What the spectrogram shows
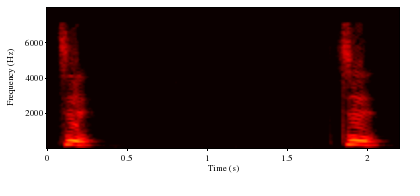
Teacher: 혀 중단 부분이 이 천장에 붙었다가 떨어지며 나는 소리입니다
